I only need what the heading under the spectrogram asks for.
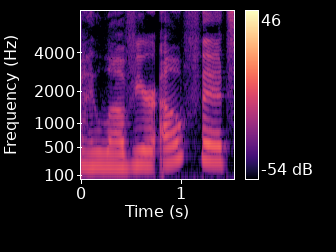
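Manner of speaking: plain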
